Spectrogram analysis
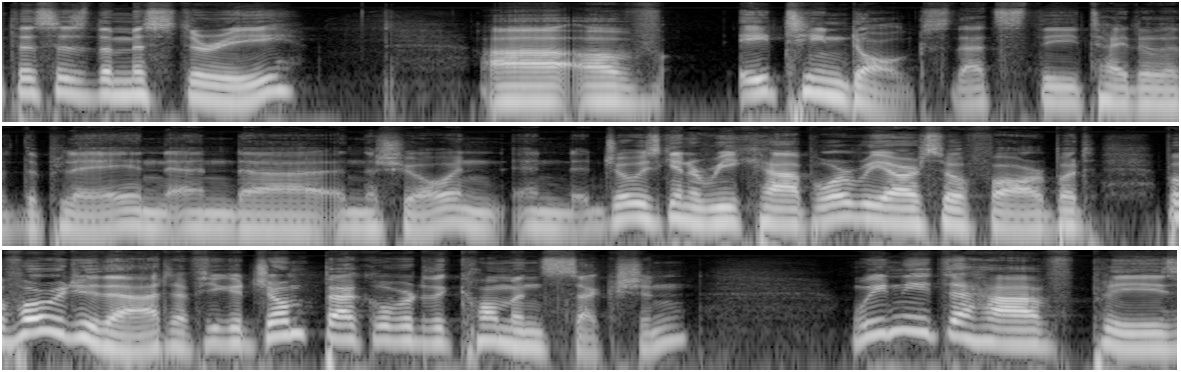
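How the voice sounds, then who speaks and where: A man's voice: a little high, dry recording, studio quality. A man casually hosting a live improv show into a podcast microphone.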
